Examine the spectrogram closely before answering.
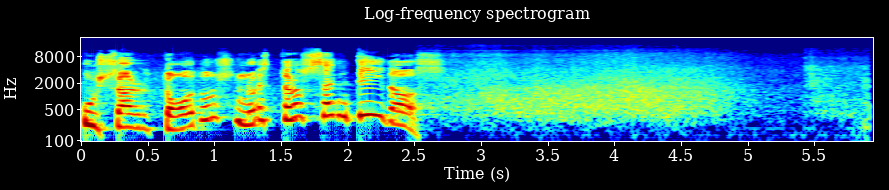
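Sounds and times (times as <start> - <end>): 
ocean waves breaking on shore: 0.0 - 5.9
speech: 0.1 - 2.8
breezy wind rushing over the microphone: 2.8 - 5.9.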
